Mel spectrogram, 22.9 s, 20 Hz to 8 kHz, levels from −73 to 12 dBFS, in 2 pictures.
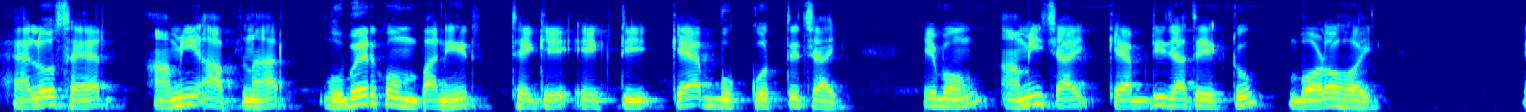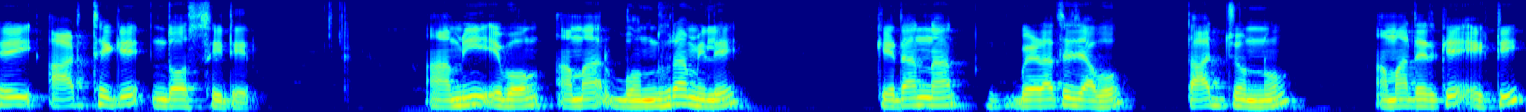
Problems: background sounds at intervals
